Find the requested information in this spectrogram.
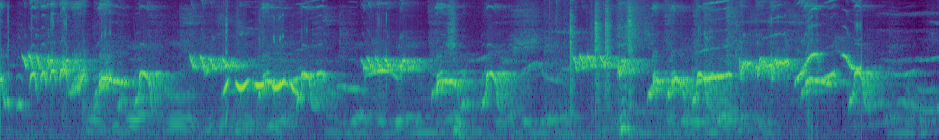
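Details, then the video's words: Caged white-rumped shama at a bird farm in Anyer, Banten, singing to provoke rival birds: loud, rich whistled phrases with slurred and rising notes, repeated in bursts about every second, with faint voices in the background. "SUARA MURAI BATU INI, BIKIN LAWANNYA LANGSUNG BEREAKSI"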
